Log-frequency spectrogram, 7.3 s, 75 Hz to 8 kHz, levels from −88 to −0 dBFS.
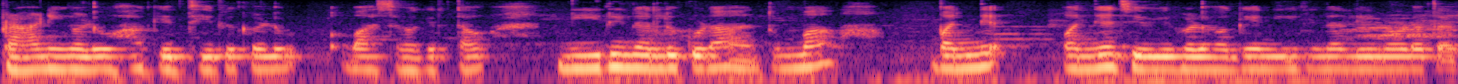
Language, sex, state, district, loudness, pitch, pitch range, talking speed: Kannada, female, Karnataka, Shimoga, -16 LUFS, 175 Hz, 175-185 Hz, 100 wpm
